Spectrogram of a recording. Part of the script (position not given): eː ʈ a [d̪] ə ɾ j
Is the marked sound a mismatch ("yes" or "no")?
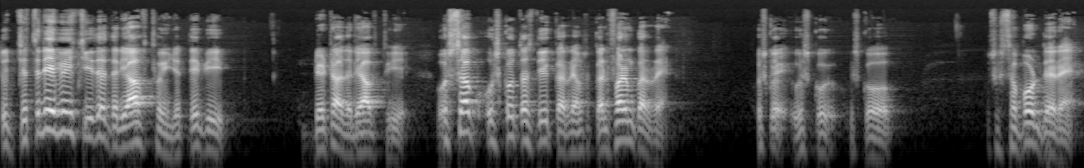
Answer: no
